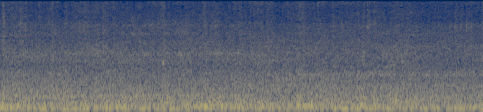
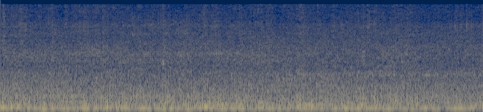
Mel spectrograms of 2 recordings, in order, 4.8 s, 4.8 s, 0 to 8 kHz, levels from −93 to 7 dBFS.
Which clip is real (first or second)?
first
